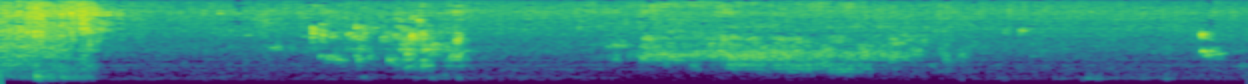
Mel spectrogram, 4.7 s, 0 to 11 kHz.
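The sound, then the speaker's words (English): Water being poured into a 6-quart pot, heard as a few uneven bursts of splashing and trickling, fairly faint, with quiet gaps between them and no talk. “I'm going to put about 2 cups of water in my 6-quart pot.”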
